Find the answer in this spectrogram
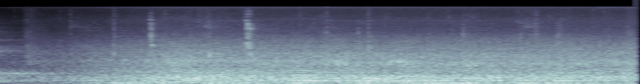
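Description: Steady background rumble and hiss, like distant traffic, swelling over the first second or two and then holding level, with a couple of faint ticks.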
